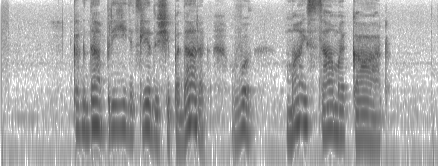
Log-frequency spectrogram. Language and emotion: Russian, positive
